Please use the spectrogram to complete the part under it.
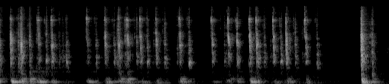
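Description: Rapid bursts of typing on a computer keyboard entering text into a chat, close and crisp, in uneven runs of clicking with short pauses, no voices.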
